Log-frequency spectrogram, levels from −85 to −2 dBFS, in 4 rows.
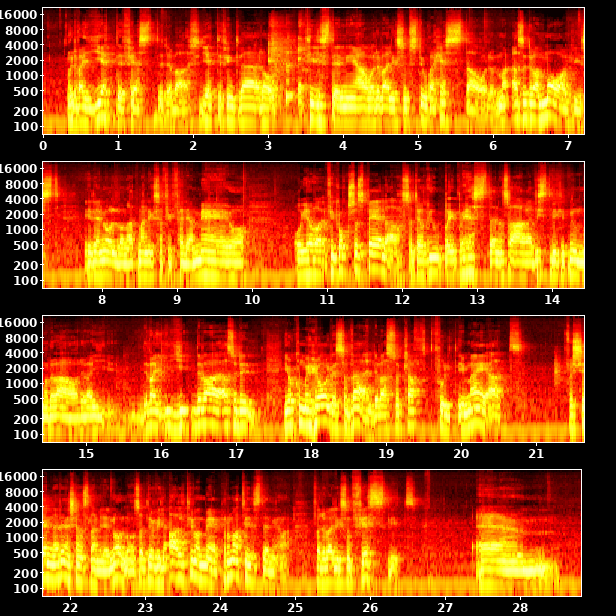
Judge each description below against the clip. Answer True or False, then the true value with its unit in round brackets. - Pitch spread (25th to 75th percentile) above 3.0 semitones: False (2.7 semitones)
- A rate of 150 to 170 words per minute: False (185 wpm)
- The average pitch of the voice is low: True (120 Hz)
